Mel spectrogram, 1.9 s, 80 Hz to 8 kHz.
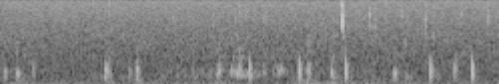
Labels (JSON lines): {"label": "biophony, knock croak", "recorder": "SoundTrap 300"}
